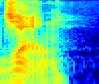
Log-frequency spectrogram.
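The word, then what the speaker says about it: Dieng: It's not Gorgie Dang, it's Gorgie Jang.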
